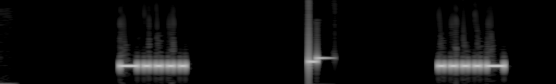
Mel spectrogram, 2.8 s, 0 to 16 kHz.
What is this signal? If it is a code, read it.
Morse code, heard as a keyed tone, about 40 wpm, 700 Hz. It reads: 6 4
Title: Single Letter-Number - Rapid-Fire 40wpm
